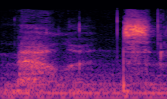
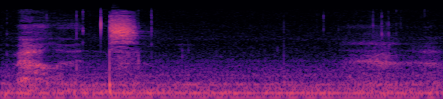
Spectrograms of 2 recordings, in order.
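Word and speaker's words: Maluns: Malloons. I'm pronouncing these all right, all wrong. There's no way. M-A-L-U-N-S. Malloons.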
